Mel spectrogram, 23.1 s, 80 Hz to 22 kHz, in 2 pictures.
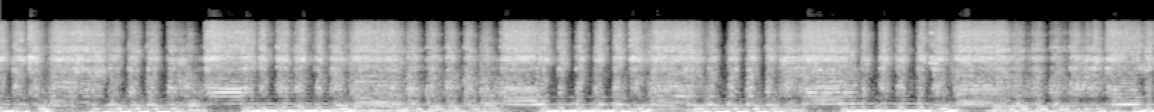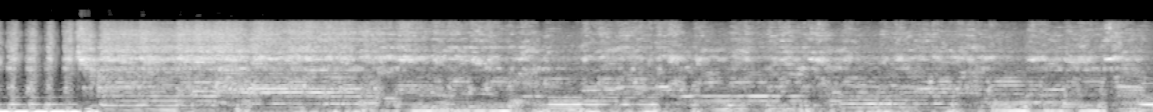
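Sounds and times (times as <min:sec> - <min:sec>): instrumental punk rock: 0:00.0 - 0:23.0.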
